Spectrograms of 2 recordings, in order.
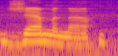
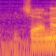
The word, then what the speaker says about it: Jemima: Aunt Gemina. Is that not the syrup brand? Am I mispronouncing that? I don't Aunt know. Jemima. I was about to Jemima. say it is Jemima, Okay.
